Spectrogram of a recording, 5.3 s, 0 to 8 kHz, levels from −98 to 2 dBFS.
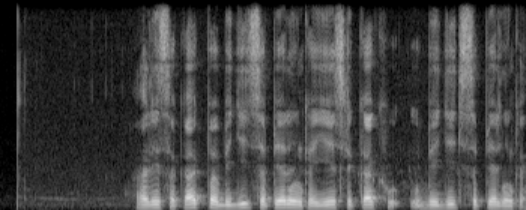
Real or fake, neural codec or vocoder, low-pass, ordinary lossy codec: real; none; none; none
